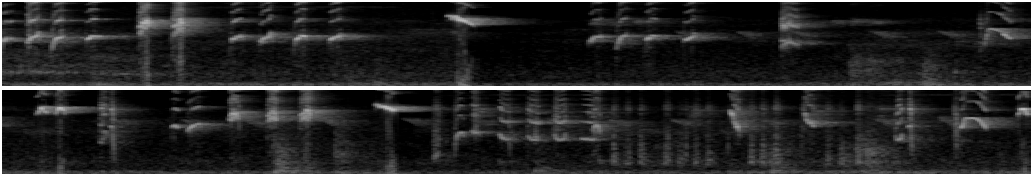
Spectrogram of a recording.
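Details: Extended sunbird song meant to make caged sunbirds respond: continuous bouts of rapid high chirps and buzzy, sweeping notes, with short gaps and dozens of sharp accents.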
